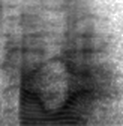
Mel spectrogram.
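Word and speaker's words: hayah: Like I'm saying, the next word is Haya, and that's it's spelled Ahyah, and it means to become or to be.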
